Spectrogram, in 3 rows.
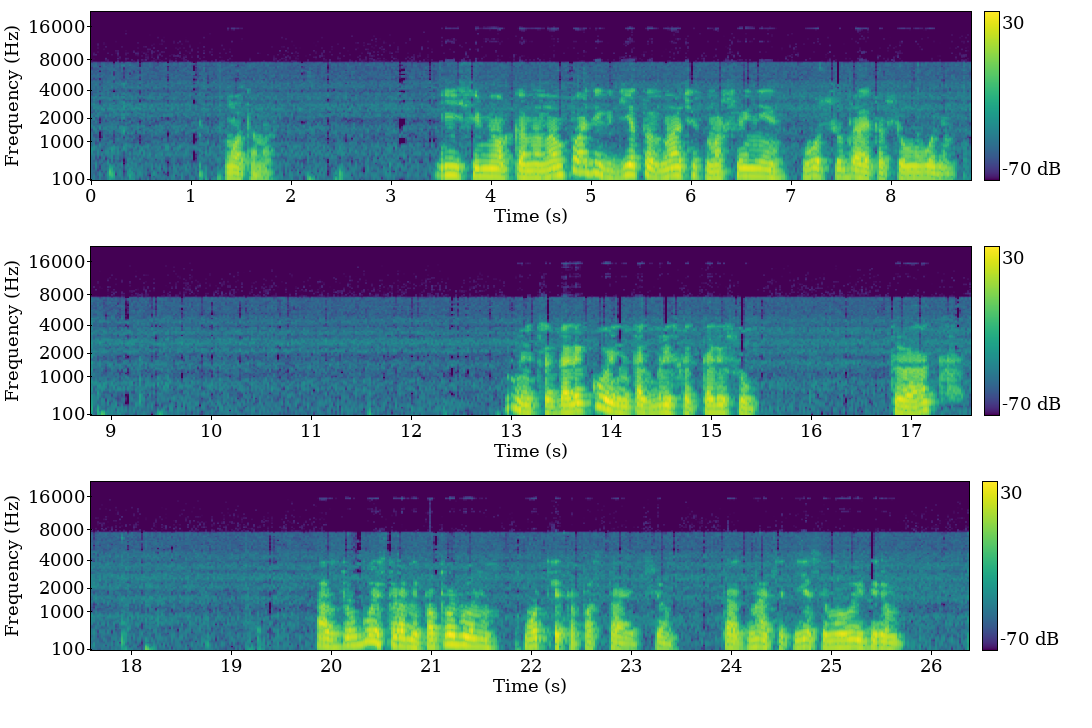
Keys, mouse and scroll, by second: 1.3 click, 2.7-3.5 middle drag, 6.4-7.4 drag, 8.4 shift+middle click, 11.8-13.4 drag, 13.9-14.5 middle drag, 14.4 scroll down 1, 15.2-18.0 middle drag, 17.9 scroll down 1, 20.2-20.7 shift+middle drag, 22.0 click.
